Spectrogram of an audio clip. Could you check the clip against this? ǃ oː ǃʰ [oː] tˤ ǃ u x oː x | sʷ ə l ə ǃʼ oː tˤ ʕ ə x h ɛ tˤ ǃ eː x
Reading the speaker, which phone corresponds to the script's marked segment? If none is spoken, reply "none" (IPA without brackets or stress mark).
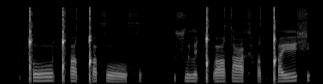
oː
